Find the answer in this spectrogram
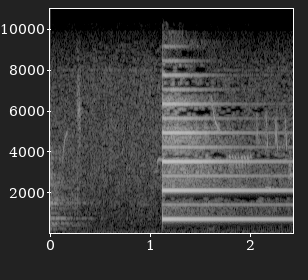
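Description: A single bell-like chime sound effect strikes about a second in and rings on as one steady tone, fading slowly.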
